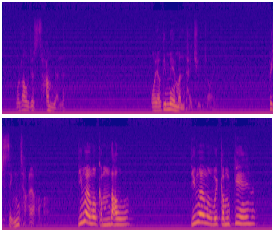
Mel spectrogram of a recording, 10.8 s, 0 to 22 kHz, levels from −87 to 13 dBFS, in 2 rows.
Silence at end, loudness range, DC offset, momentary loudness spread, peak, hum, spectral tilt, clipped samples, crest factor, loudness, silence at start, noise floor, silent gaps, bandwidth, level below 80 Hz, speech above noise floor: 0 s; 13 LU; under 0.1%; 25 LU; -10 dBFS; none; -5.5 dB/octave; under 0.1%; 22 dB; -29 LUFS; 0 s; -48 dBFS; none; over 20 kHz; -48 dBFS; 19 dB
